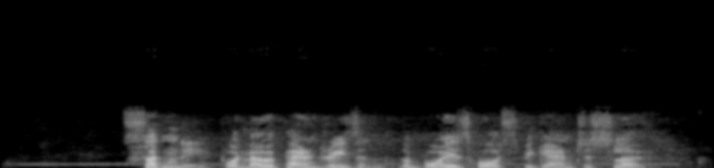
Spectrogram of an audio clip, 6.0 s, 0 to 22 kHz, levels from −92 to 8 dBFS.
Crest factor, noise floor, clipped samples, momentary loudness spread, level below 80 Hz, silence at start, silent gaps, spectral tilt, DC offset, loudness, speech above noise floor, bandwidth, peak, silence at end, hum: 22 dB; -55 dBFS; under 0.1%; 15 LU; -64 dBFS; 1.05 s; none; -5.5 dB/octave; under 0.1%; -22 LUFS; 32 dB; 7.8 kHz; -2 dBFS; 0.55 s; none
